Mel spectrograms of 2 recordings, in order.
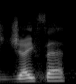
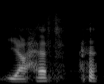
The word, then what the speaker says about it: Japheth: you and educate you it's actually pronounced in hebrew with a y amen if you understand it is so it would be yahef that's hebrew but i'm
